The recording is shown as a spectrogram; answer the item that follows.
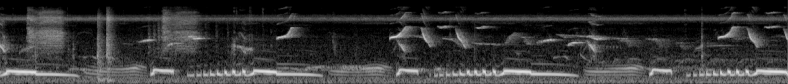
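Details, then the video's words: Vigorous turtle dove calling as a lure for local doves: deep, quavering coos and rolling trills repeated roughly every two and a half seconds, accompanied by frequent bright chirps and whistles from other birds. "suara burung puter gacor,merangsang buru puter lokal ikut gacor"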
